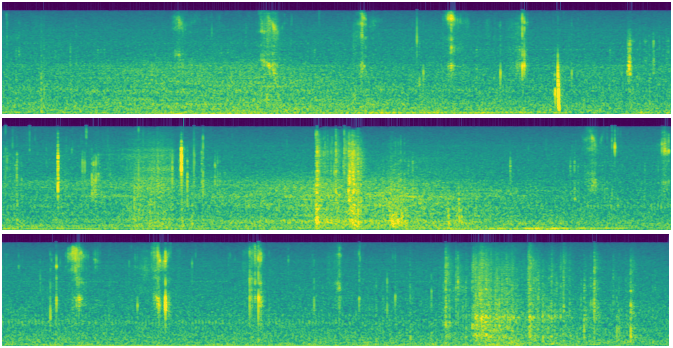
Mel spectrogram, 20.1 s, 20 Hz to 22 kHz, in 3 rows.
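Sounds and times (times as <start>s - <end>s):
tortoise beak crunching food: 1.7s - 5.4s, 6.2s - 9.0s, 11.8s - 17.9s.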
